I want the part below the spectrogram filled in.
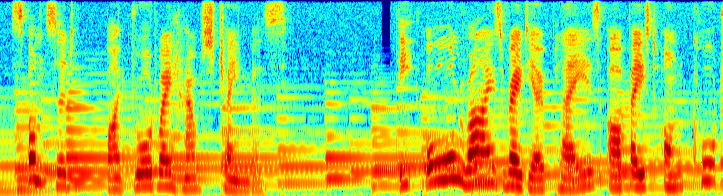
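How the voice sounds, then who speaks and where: A woman reading a scripted introduction to a radio play in a measured, formal manner. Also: mid-range voice. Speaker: announcer. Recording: piano music behind.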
